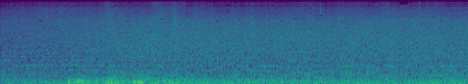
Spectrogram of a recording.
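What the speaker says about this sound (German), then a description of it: "Das ist nur ein Sturm." Thunderstorm in A Plague Tale Requiem: steady heavy rain hissing throughout, with a low thunder rumble swelling early on, no voices.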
